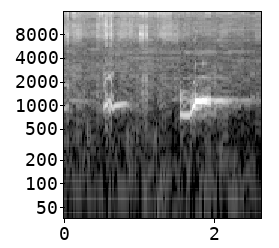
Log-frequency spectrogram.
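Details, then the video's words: A white-breasted waterhen in the wild, drawn in by a decoy during trapping, utters two short tonal calls, the second rising and swelling louder before trailing off. "Mikat burung ruak ruak liar"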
